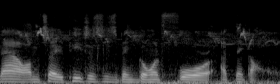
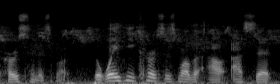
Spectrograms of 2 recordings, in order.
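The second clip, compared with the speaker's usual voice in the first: ordinary talk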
